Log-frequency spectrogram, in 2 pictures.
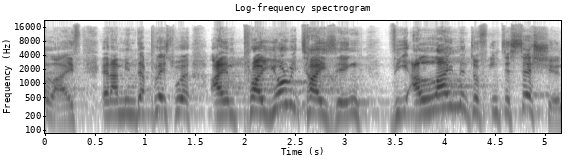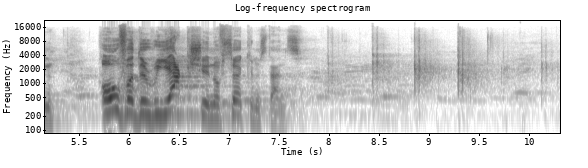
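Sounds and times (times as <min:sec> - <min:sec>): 
speech: 0:00.1 - 0:07.8
few sparse scattered hand claps: 0:07.9 - 0:10.2.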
